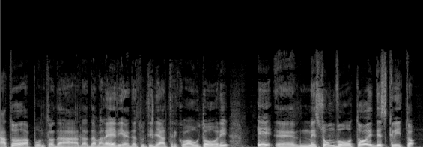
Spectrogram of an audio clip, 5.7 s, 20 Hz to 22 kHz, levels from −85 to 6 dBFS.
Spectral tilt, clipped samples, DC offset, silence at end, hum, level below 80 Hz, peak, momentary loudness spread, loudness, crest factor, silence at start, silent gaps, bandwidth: -7 dB/octave; under 0.1%; under 0.1%; 0.15 s; none; -44 dBFS; 0 dBFS; 6 LU; -17 LUFS; 16 dB; 0 s; none; 14 kHz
